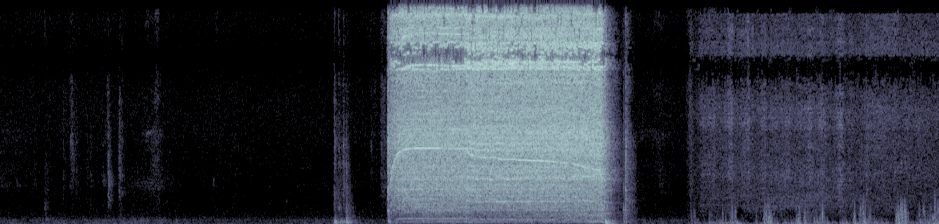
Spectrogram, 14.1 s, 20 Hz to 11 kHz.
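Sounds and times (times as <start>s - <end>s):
power drill whining: 5.8s - 9.3s.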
